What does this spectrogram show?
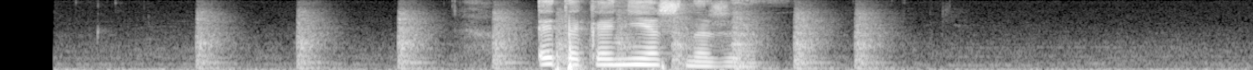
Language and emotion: Russian, positive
